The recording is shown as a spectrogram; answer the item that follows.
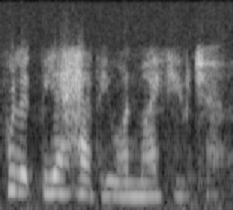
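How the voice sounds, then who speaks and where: A woman playing a gentle young blind peasant girl in a 1940s radio drama, soft and trusting. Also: a little high, steady tone, a little fast, slightly rough. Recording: dull old radio recording.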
